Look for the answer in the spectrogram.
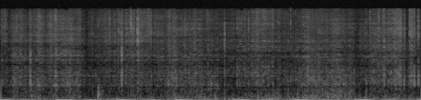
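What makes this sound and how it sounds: Long dark nails scratch along the grain of a thin, flat, solid plywood heart-shaped board resting on faux fur. Dry, raspy scraping strokes repeat at a fairly steady pace, each a short crackly burst with little ring.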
